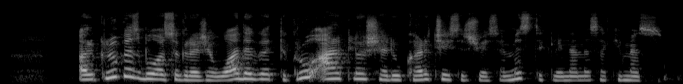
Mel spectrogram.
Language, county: Lithuanian, Utena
